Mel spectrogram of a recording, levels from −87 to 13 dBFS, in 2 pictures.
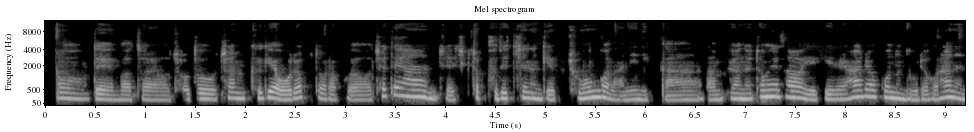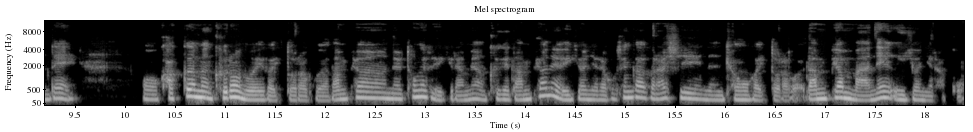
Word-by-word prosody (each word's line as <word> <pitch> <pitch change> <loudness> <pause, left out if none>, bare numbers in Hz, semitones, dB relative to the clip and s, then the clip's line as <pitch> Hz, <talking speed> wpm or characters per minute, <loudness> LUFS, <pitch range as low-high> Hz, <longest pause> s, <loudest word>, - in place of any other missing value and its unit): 어. 185 -3 -2
네 165 -2 +1
맞아요. 150 -1 -5
저도 170 0 -2
참 195 -2 -1
그게 200 +2 +1
어렵더라고요. 160 -4 -1
최대한 255 -7 +2
이제 145 - -6
직접 185 +7 -6
부딪히는 185 +1 -1
게 155 -2 -3
좋은 200 +4 +2
건 210 -8 +1
아니니까 145 0 -6
남편을 170 +3 -1
통해서 235 -5 +3
얘기를 160 +2 -2
하려고는 230 -5 +2
노력을 160 +2 -3
하는데 185 -5 0 0.6
어 160 -3 -3
가끔은 205 +3 +5
그런 215 -2 +7
오해가 145 -2 0
있더라고요. 130 -1 -7
남편을 185 +1 +1
통해서 230 -4 +2
얘기를 140 -1 -6
하면 160 +1 -3
그게 160 -1 -3
남편의 210 - +1
의견이라고 155 0 -3
생각을 210 -3 0
하시는 185 -3 -1 0.2
경우가 150 -2 -2
있더라고요. 130 -1 -7
남편만의 180 0 +3
의견이라고. 150 -3 -5
170 Hz, 365 characters per minute, -24 LUFS, 150-205 Hz, 0.6 s, 그런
